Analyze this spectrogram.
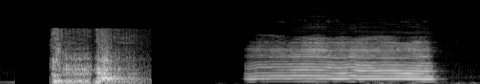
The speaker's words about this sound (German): Das sind diese rosa Dämonen, die groß sind und langsam und die mich beißen. Auf mich zurennen, ganz schlimm.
